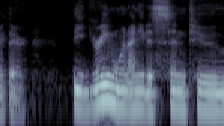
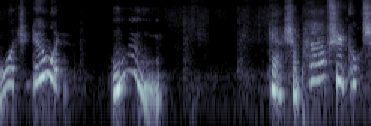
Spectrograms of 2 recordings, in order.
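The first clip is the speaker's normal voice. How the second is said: put-on cartoon voice, much higher, slower. Recalling phoning someone and talking to him in a Herbert the Pervert voice. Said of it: "do like Herbert the Pervert going".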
